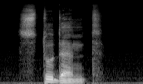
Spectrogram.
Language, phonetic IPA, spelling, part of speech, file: Polish, [ˈstudɛ̃nt], student, noun, Pl-student.ogg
